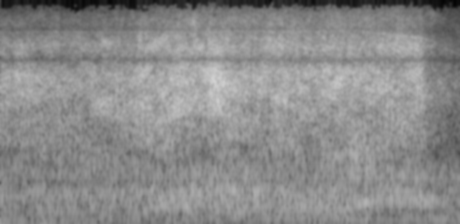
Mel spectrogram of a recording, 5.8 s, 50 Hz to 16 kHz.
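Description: Engine of a 950 kg modified tractor puller running flat out at extremely high revs as it drags the weight sled. The loud, hissing engine noise drops off sharply near the end.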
